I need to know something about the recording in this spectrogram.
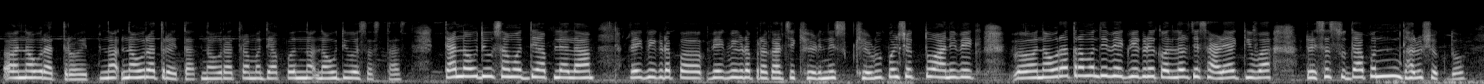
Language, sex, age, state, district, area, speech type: Marathi, female, 18-30, Maharashtra, Wardha, rural, spontaneous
